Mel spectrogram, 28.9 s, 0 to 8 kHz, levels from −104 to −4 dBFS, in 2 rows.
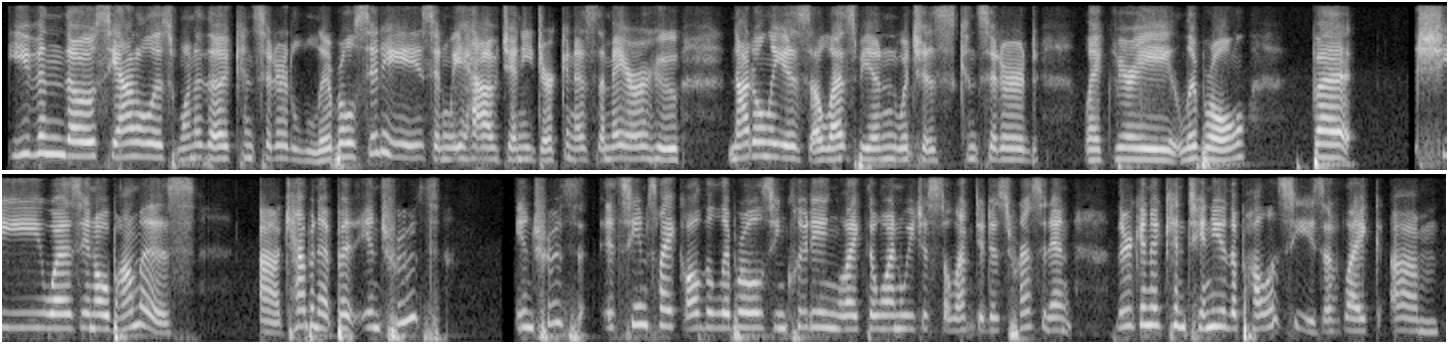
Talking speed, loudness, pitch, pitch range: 135 wpm, -22 LUFS, 235 Hz, 205-270 Hz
